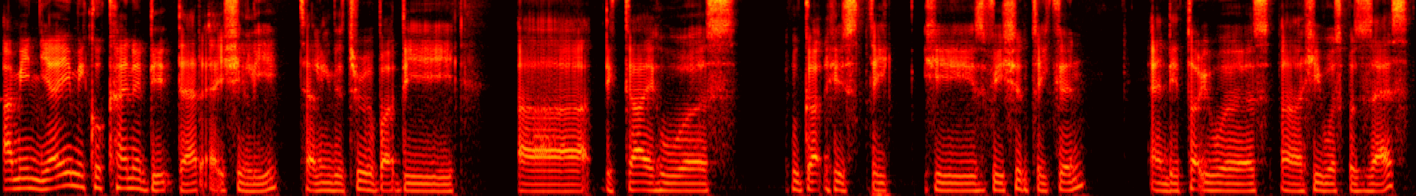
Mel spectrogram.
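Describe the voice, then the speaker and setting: A man giving casual, hesitant let's play commentary on a video game, speaking in a relaxed way. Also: medium pitch, takes it slowly. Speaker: gamer commenting on a playthrough.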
